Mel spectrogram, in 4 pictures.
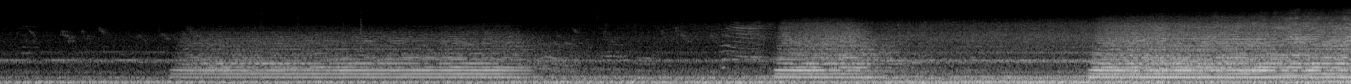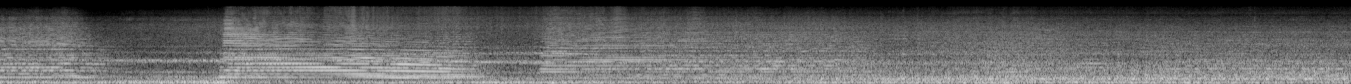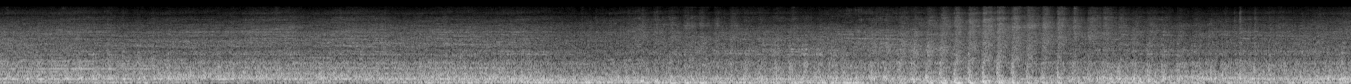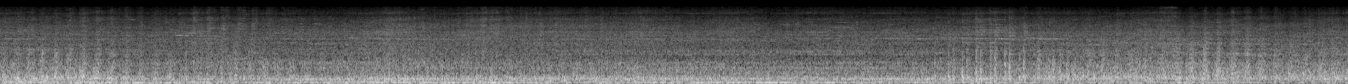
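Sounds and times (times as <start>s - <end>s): train rumbling past: 0.0s - 54.0s
locomotive horn: 1.7s - 5.7s, 7.7s - 9.2s, 10.9s - 14.8s, 15.6s - 22.4s, 23.3s - 24.6s, 25.2s - 28.2s.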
